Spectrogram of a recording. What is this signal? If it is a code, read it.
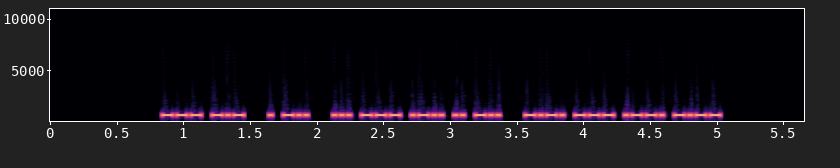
Morse code, heard as a keyed tone, about 46 wpm, 700 Hz. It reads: OK ED SOLID COPY
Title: K1USN SST QSO Practice 45wpm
